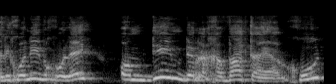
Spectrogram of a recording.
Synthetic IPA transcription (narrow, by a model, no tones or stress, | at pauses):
liχonimveχulej | omdimbeʁaχavataeaʁχut̚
